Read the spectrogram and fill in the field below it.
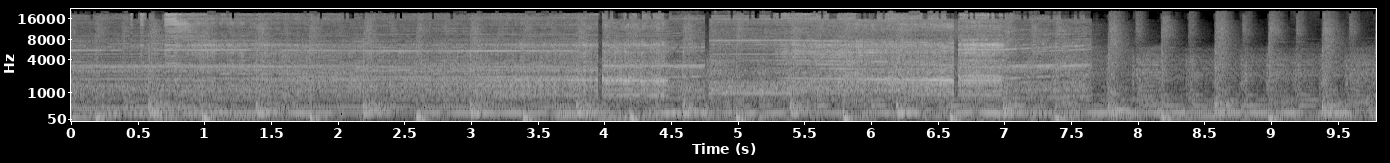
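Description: Rhythmic sawing strokes rasp back and forth through stiff plastic along a marked line, a close, steady cutting sound with a brief pause and faster strokes near the end.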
